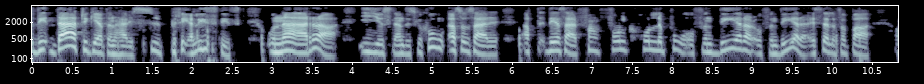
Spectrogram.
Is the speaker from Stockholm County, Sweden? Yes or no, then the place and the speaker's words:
yes; Botkyrka, Stockholm County, Sweden; För jag var från Botkyrka också.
